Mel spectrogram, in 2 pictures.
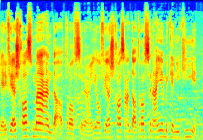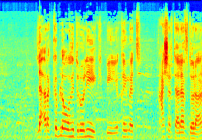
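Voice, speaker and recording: A high-pitched man speaks with an Aleppo accent at a fairly quick pace. His pitch variation is ordinary, and noticeable background noise is present. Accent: Aleppo Syrian Arabic. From Syria, Aleppo (eastern districts). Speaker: amputee interviewee, former radio presenter. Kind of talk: interview. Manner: halting, with frequent repetitions.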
